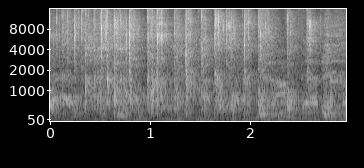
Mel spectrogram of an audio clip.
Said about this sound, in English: let's give a big hand to Bombay again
